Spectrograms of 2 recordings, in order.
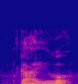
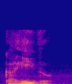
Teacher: En caigo, la fuerza cae sobre la A. En caído, la fuerza cae sobre la I, sobre la vocal cerrada. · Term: acento de hiato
